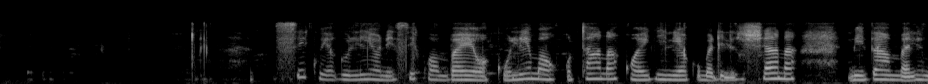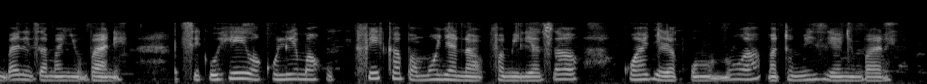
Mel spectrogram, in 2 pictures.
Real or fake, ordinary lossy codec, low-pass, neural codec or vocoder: real; Opus, 24 kbps; 7.2 kHz; none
